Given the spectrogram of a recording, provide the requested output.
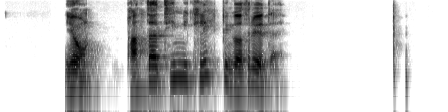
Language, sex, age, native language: Icelandic, male, 30-39, Icelandic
